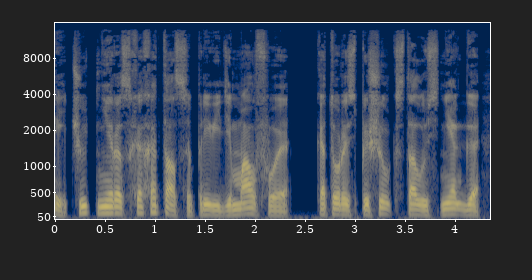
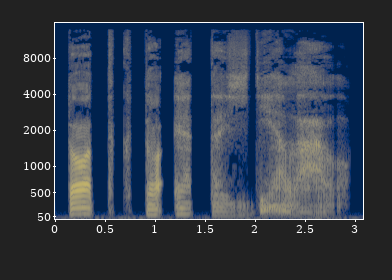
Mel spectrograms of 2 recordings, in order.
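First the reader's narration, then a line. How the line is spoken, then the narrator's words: Hiss. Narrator (Russian): прошипел Снег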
